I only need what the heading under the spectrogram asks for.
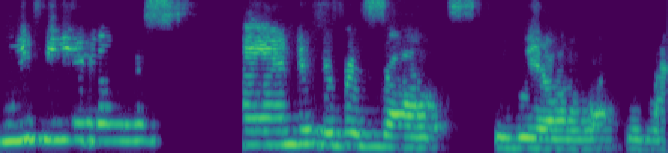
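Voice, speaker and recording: A woman with a slight Southern US accent, high in pitch and very slow. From US South. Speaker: hair care brand educator. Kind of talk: live product demo and sales pitch. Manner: enthusiastic.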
